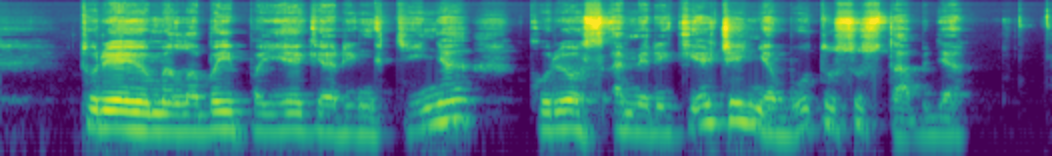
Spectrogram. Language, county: Lithuanian, Vilnius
